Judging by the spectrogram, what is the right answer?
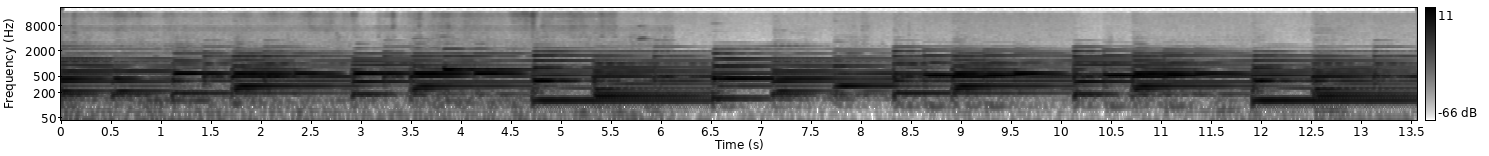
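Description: Background piano music: a gentle melody of single struck notes, each fading away, over low bass notes.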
